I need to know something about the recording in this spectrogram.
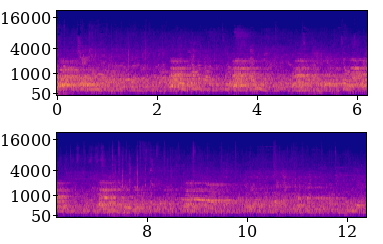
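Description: A dog barking again and again, with a call about every second, over people talking in a large hall.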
